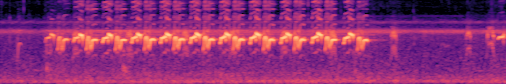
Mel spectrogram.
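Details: Sooty-headed bulbul for luring wild birds: a fast, even series of about fourteen bright chirped notes at roughly three per second, then a pause and one more note, over a thin constant high tone.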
